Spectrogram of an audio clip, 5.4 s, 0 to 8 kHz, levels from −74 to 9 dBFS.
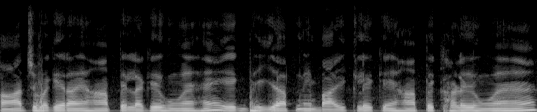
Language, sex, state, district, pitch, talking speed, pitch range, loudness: Hindi, male, Uttar Pradesh, Deoria, 125 Hz, 190 wpm, 120-125 Hz, -16 LUFS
